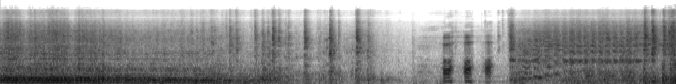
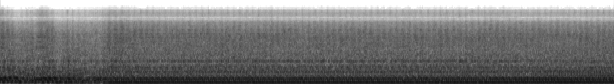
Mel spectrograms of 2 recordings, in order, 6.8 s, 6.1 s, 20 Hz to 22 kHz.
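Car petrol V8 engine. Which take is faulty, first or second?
second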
